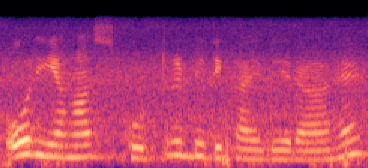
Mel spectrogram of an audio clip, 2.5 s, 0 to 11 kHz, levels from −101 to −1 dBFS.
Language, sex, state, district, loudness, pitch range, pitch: Hindi, female, Punjab, Pathankot, -18 LUFS, 195-250 Hz, 225 Hz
